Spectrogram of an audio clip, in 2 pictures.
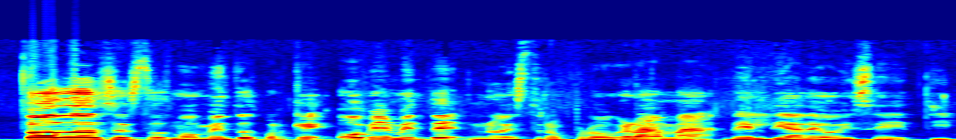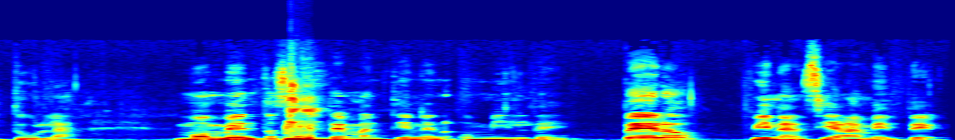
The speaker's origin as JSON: {"language": "Spanish", "country": "Mexico", "said": "como buen mexicano"}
